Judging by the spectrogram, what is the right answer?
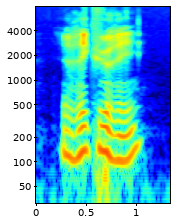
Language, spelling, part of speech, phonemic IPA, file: French, récurer, verb, /ʁe.ky.ʁe/, Fr-récurer.ogg
- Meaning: to scrub; to scour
